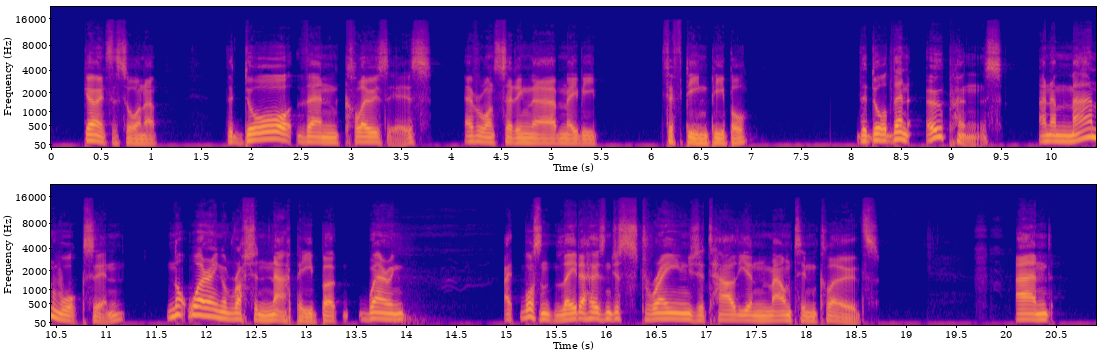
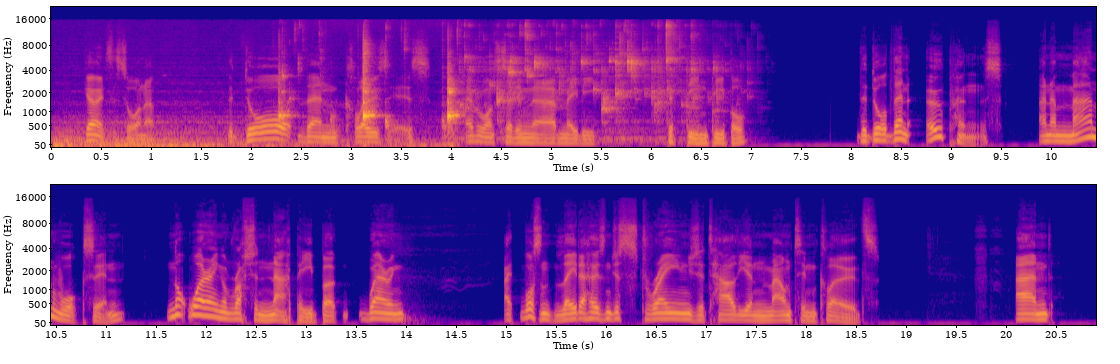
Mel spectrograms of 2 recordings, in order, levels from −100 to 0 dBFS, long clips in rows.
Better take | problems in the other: first | rain or running water; very loud; until 6.5 s; 4 dB above the speech

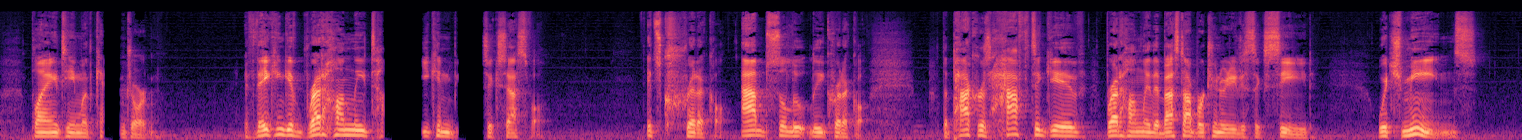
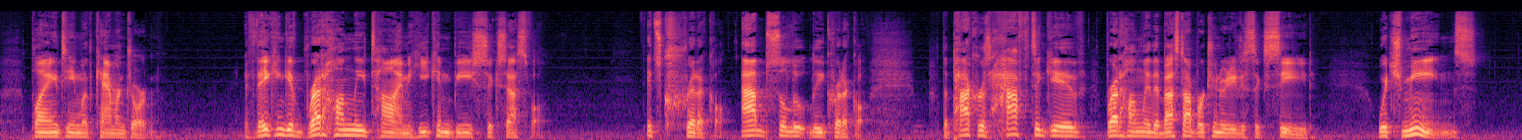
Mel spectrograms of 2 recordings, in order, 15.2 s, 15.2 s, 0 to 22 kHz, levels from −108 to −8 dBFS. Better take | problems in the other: second | audio cutting out; at 1 s, at 4 s and at 4.5 s

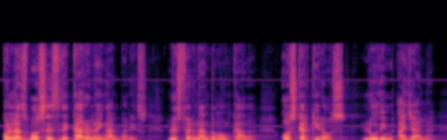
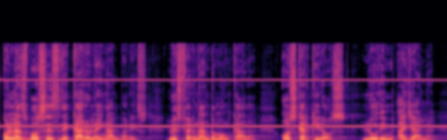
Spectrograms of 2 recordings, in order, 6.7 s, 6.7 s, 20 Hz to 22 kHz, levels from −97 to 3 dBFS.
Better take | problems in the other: first | high-pitched whine; loud; throughout; 2 kHz, 9 dB below the speech; faint in the first

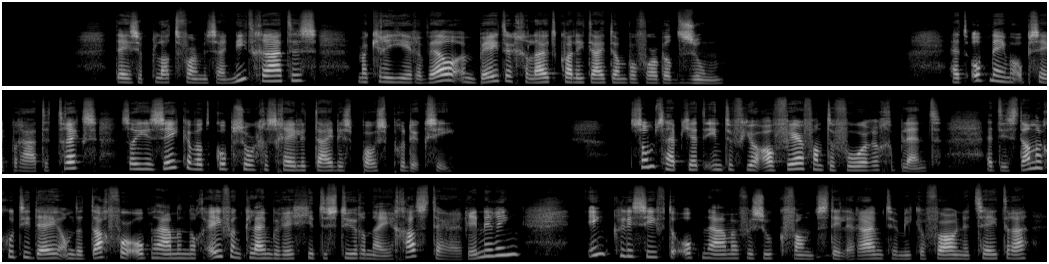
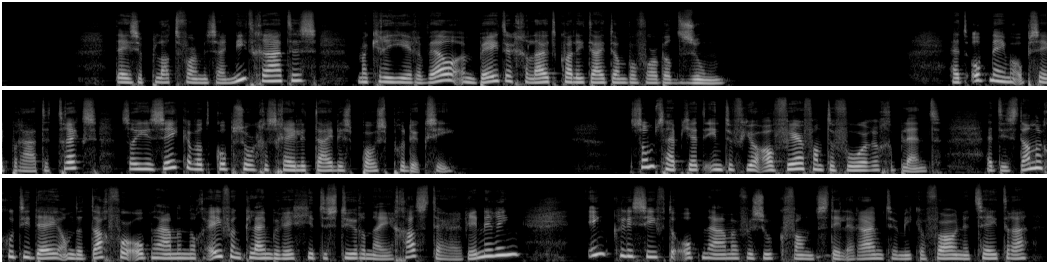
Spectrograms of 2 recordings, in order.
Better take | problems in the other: second | thin; very; fading below 900 Hz

